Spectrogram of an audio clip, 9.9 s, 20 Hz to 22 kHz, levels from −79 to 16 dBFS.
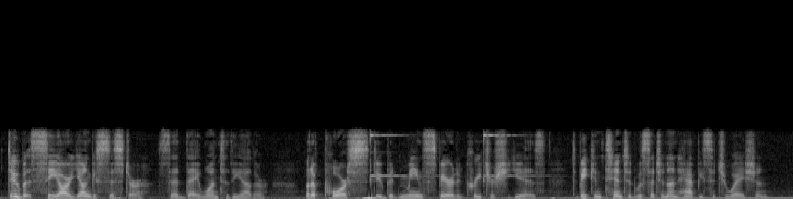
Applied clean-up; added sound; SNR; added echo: none; Bicycle bell; 15 dB; none.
